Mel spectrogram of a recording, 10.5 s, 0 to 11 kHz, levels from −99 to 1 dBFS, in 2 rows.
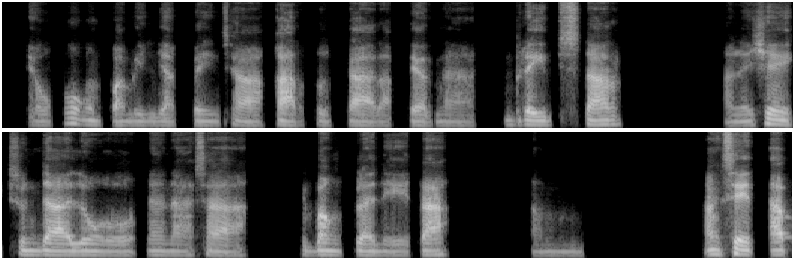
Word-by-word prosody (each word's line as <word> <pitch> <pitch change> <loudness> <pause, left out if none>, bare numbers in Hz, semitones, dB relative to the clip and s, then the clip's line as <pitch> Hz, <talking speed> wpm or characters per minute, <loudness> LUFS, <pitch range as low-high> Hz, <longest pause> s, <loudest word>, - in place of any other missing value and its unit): ewan 90 -1 -10
ko 135 - -10 0.2
kung 95 - -13
pamilyar 90 -1 -5
ka - - -6
yung 90 - -10
sa 90 -3 -2
cartoon - - 0
character - - -1
na 85 -1 -11 0.2
Bravestar? 100 +1 +2 0.8
Ano 90 +2 -8
siya 120 -3 +3
eh, - - -18
sundalo 95 -2 +2
na 95 0 -6
nasa 90 -2 -2 0.4
ibang 100 -1 +3
planeta, 90 -2 +2 0.6
ang 85 0 -15 0.8
ang 110 - +4
setup, 110 -2 +7
95 Hz, 125 wpm, -26 LUFS, 90-100 Hz, 0.8 s, setup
